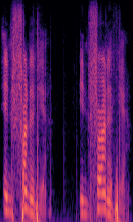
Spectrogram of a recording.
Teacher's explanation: we're going to get rid of the T, and U becomes more like a Y. So it's not yay, it's Y.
